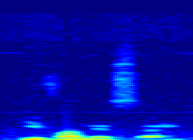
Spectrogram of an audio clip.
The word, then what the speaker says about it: evanescent: এভানেসেন্ট অর আচ্ছা, উচ্চারণটা দেখে নেই। আমি দুইটা কারণে হলো গিয়ে এখানে উচ্চারণটা দেখি। কারণ একে তো আমি যখন বানানটা লিখি আমার বানানটা প্র্যাকটিস করা হয়ে যায়। ইভানেসেন্ট, হ্যাঁ ইভানেসেন্ট মানে শোনাচ্ছে।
